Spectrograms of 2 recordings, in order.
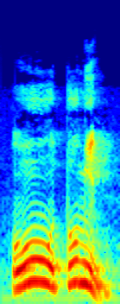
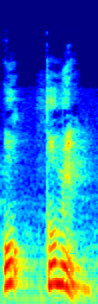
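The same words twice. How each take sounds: First: The first vowel is long with no glottal stop. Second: A glottal stop follows the short first vowel. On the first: The speaker calls it right. "Jadi diibdal dia" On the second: The speaker calls it wrong. "bukan utumin"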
